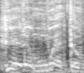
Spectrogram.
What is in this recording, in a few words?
Vocal Phrase Male "Hit Em With The"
